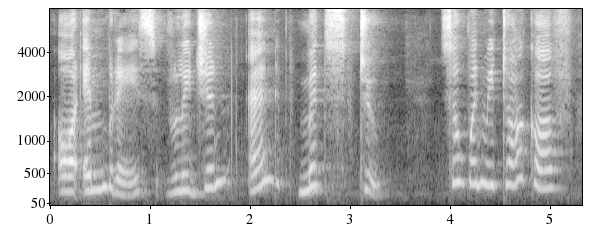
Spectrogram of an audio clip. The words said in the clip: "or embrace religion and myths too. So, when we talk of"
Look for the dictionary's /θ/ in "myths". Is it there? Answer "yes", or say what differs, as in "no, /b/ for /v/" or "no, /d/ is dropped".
no, /t/ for /θ/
